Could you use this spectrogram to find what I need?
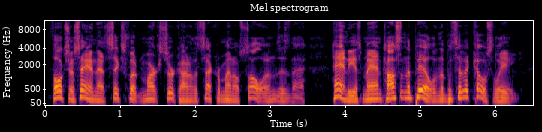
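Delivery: put-on old-timey 1950s ballpark announcer delivery. Host reads a 1950 sportswriter's quote aloud, in an old baseball voice. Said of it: "say that quote in a old baseball voice".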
